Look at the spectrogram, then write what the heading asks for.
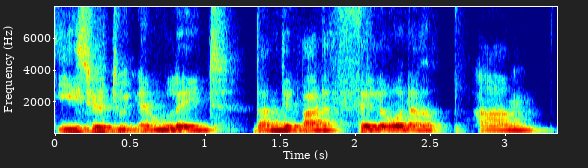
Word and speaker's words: Barcelona: I pronounce it uh it sounds a bit like the th in English like thunder. Um that's how that's why we pronounce here barelona.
